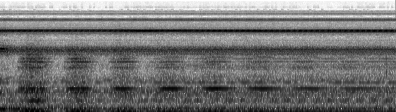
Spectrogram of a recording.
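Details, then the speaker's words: Editron permanent-magnet motor on an NX drive: steady hum with a slow, even surge about twice a second that fades; fluctuating torque from speed-regulator oscillation caused by the KP/TI tuning settings. "this is oscillation caused by my settings here and the torque is a little bit sometimes you freedom easy"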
